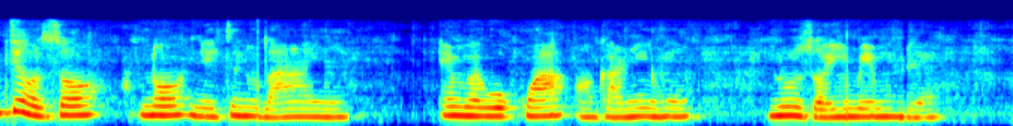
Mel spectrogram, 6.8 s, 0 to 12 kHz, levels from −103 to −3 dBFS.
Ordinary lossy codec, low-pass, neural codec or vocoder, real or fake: none; 7.2 kHz; codec, 16 kHz, 4.8 kbps, FACodec; fake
